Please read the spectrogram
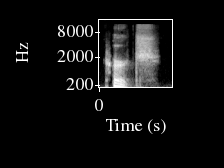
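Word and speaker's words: Krč: Kirch. It's spelled K-R-C. It's a Czech name.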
